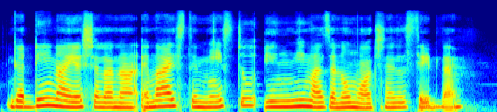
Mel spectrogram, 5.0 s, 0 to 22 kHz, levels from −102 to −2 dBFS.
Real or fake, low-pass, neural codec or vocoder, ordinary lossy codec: fake; 14.4 kHz; codec, 44.1 kHz, 2.6 kbps, SNAC; MP3, 96 kbps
